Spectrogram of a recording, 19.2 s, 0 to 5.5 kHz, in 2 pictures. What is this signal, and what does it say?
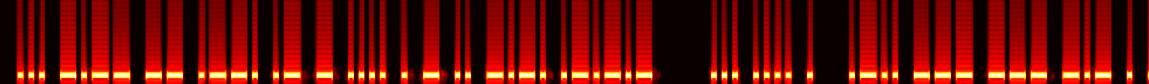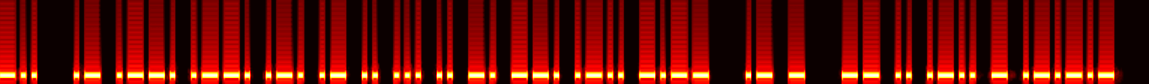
Morse code, heard as a keyed tone, about 27 wpm, 600 Hz. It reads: SYMPATHETIC. SHE LOOKED APPRAISINGLY AT MILT.
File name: Never 0027wpm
